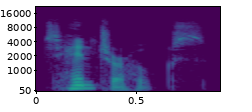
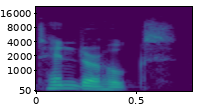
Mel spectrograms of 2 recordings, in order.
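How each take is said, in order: First: The second syllable starts with a t sound. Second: The second syllable starts with a d sound. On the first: The speaker calls it right. "It's tenterhooks" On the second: The speaker calls it wrong. "if you've been saying tenderhooks, which you know, tender situation, it may sound correct. It's not"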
